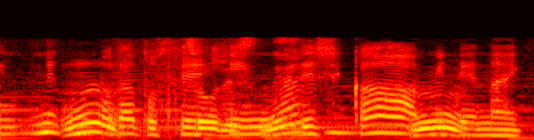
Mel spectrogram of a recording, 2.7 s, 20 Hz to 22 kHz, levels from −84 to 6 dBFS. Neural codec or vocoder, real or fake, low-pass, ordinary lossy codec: none; real; 7.2 kHz; none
